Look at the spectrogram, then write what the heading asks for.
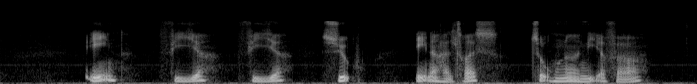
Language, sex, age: Danish, male, 35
